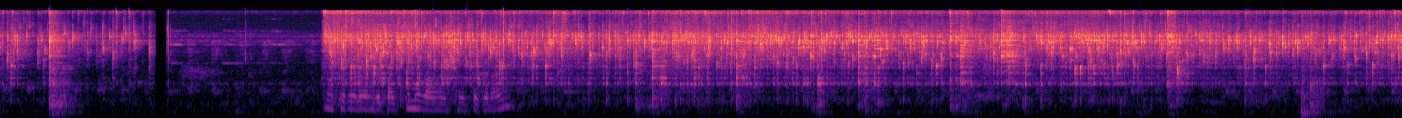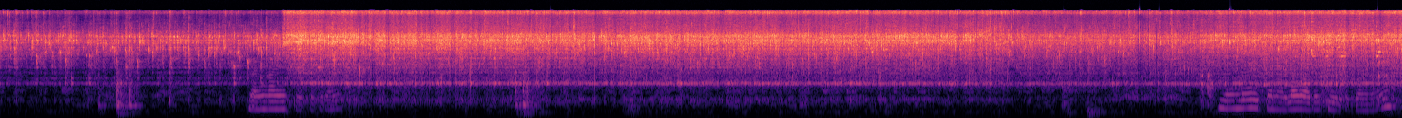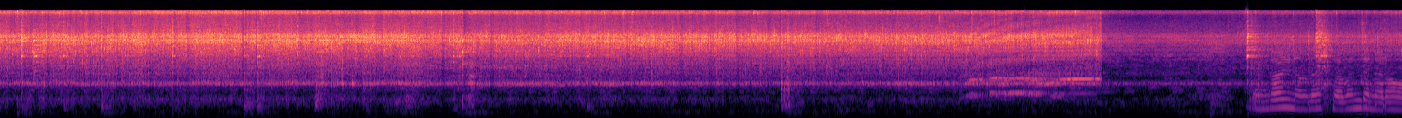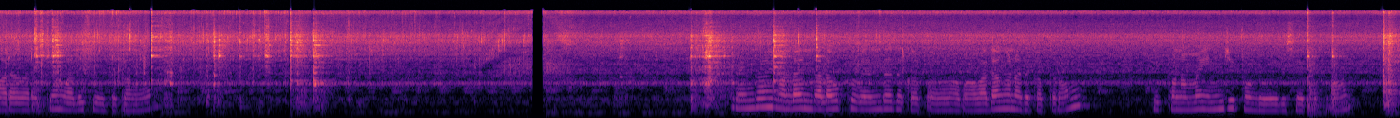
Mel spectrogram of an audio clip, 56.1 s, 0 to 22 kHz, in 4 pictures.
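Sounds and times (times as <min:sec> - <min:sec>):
onions sizzling loudly: 0:00.0 - 0:01.6, 0:03.2 - 0:56.0
spices frying in oil: 0:00.0 - 0:01.6, 0:03.2 - 0:56.0.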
